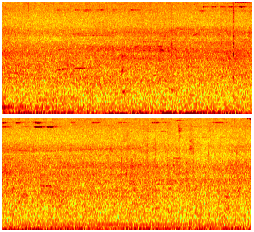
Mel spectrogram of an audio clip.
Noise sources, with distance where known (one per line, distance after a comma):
unidentified human voice, far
